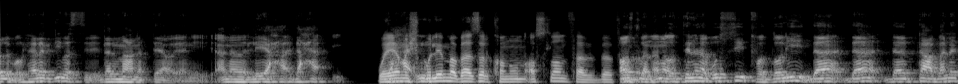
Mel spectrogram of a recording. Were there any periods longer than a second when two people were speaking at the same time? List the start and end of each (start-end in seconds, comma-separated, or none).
none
